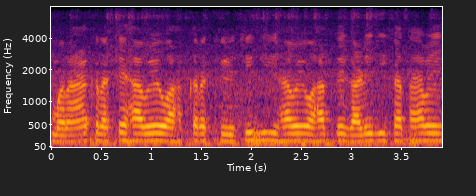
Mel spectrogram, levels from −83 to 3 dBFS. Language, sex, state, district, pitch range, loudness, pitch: Chhattisgarhi, male, Chhattisgarh, Rajnandgaon, 150-160 Hz, -15 LUFS, 155 Hz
